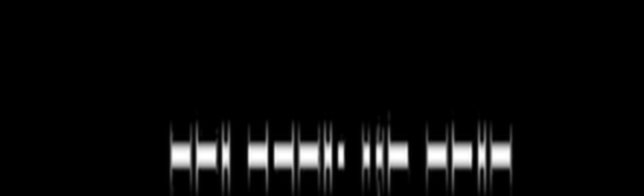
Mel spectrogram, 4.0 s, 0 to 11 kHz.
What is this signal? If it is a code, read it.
Morse code, heard as a keyed tone, about 30 wpm, 700 Hz. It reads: G8UQ
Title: DXCC-100 Call Signs - 4 Characters - 30wpm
